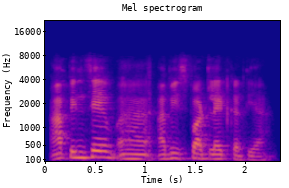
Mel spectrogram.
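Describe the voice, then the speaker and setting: A man's voice: mid-range voice, a little slow, highs cut off. A man hosting an online Ayurvedic consultation session, talking directly and firing off rhetorical questions. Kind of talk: casual instructive talk. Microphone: video call.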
